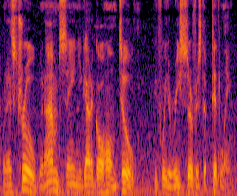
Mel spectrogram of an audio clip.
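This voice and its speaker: An actor playing a calm, level-headed young gangster in a video game, talking dryly. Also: male voice, lowish voice, normal speed, a little hiss or hum, natural voice. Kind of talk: video game cutscene acting.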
